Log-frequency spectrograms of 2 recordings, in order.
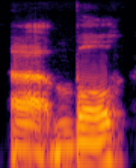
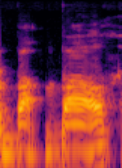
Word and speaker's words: Baal: And then the Canaanite fertility deity, Bull. Or Baal, I think is how you say it, who had rites of imitative magic, and then An for Osiris, which is the ancient Egyptian god of the underworld.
